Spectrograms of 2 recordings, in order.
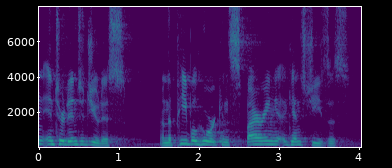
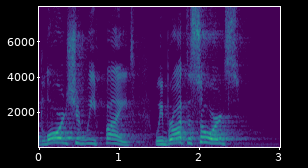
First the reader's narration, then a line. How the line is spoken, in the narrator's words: the disciples saw what was about to go down, they shouted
